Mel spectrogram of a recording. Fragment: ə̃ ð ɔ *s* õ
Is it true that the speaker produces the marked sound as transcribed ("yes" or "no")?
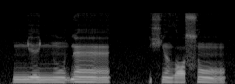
yes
